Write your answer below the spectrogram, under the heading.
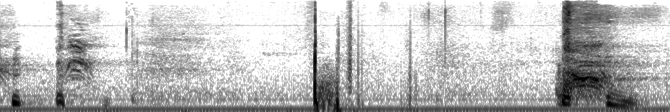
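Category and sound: human body sound, coughing into microphone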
